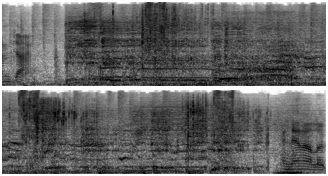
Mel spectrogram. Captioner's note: bear growling; man yelling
